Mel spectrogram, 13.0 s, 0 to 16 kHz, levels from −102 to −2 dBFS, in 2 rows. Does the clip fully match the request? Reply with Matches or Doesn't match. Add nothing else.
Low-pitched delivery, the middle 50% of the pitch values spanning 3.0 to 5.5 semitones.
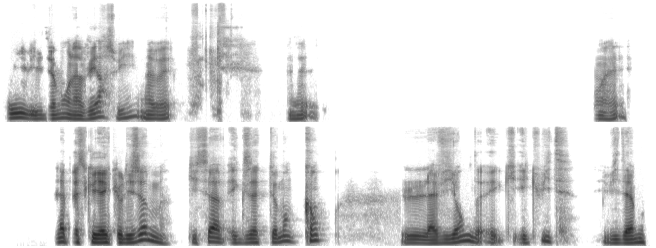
Matches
